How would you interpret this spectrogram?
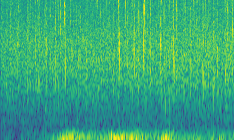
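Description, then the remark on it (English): Thunder rumbles low and heavy through steady rainfall in the Apalachicola National Forest on a mid-May late afternoon, swelling in rolling waves before easing slightly, with a soft hiss of rain beneath. “We arrive in the National Forest in late afternoon, in the midst of a thunder shower.”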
